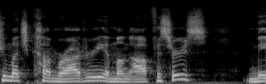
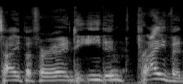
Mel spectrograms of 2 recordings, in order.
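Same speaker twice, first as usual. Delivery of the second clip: high, eerie, creepy possessed voice; 5 semitones higher than usual. Recapping an episode, quoting the possessed linguist in a creepy possessed voice. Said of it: "she's all creepy voice".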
